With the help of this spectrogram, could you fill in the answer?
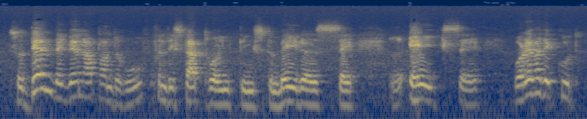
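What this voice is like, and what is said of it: Foreign accent, heard as Russian. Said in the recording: “Why don't you go back to Russia? Because of my accent”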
